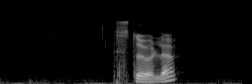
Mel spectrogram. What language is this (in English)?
Norwegian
